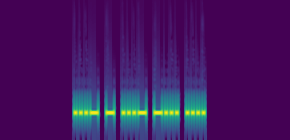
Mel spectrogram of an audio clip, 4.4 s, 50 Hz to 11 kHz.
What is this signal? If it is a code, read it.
Morse code, heard as a keyed tone, about 30 wpm, 700 Hz. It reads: VTVBH
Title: Five Challenging Letter-Number Combinations 30wpm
